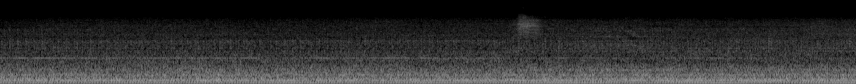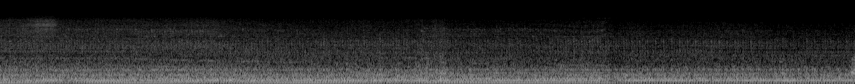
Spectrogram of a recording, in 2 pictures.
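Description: A Mahindra tractor in two-wheel drive runs steadily while clearing snow with a homemade plastic-lumber cutting edge, its diesel engine droning at a constant low rumble for the whole stretch with no talk.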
